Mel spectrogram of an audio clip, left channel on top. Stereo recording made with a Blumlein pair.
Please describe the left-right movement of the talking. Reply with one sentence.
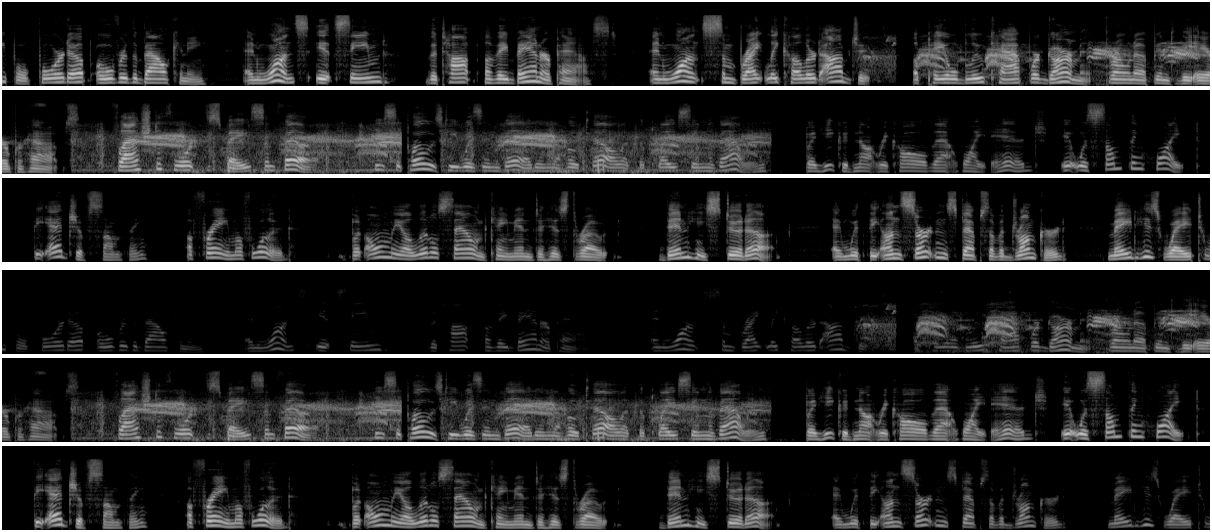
In this clip you hear the talking go right and come back.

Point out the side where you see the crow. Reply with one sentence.
You can hear the crow in the centre.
